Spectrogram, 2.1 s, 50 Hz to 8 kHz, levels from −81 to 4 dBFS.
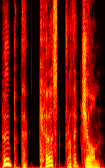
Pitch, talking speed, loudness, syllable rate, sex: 150 Hz, 170 wpm, -17 LUFS, 4.6 syllables/s, male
